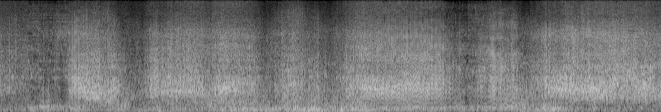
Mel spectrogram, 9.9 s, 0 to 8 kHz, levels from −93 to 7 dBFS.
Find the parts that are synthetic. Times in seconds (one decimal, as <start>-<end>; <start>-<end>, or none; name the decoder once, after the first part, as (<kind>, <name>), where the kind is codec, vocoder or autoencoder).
0.4-1.2 (vocoder, HiFi-GAN); 5.7-7.8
